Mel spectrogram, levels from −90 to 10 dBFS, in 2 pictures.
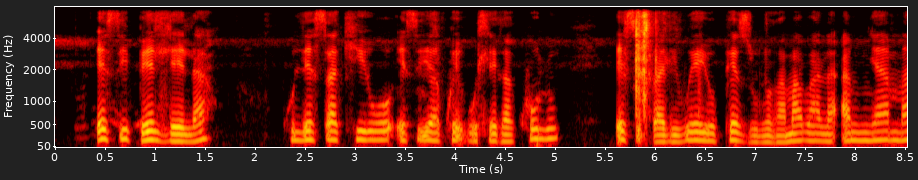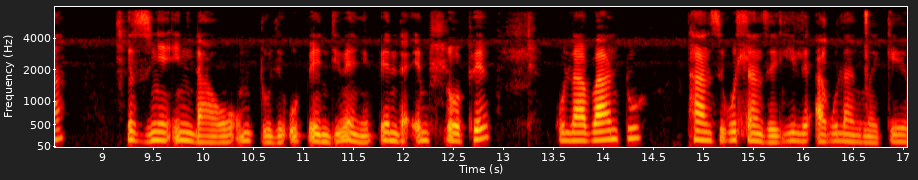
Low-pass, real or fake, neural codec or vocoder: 7.2 kHz; fake; vocoder, 22.05 kHz, 80 mel bands, Vocos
